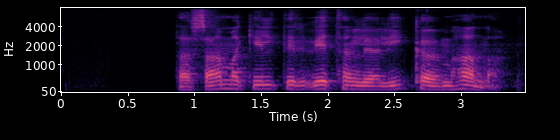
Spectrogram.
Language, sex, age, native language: Icelandic, male, 40-49, Icelandic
